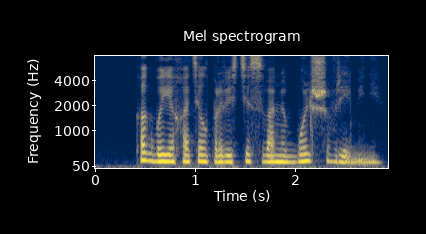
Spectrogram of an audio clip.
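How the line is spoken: Quiet. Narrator (Russian): тихо сказал он

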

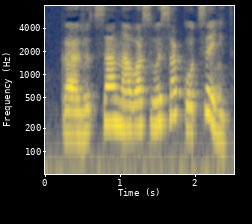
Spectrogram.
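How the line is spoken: Mocking. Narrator (Russian): насмешливо сказал Флеминг

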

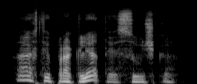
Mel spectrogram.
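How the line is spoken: Tired, calm, sad tone. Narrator (Russian): устало и спокойно говорит Карл, таким печальным тоном, будто напарница Зубкова задолжала ему денег

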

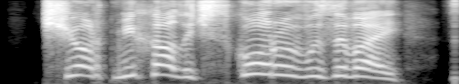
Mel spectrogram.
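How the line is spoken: Shouting. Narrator (Russian): закричал я в будку управления

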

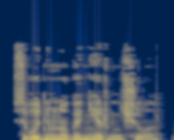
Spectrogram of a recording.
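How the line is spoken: Dull, lifeless voice. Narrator (Russian): говорит она потухшим голосом

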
